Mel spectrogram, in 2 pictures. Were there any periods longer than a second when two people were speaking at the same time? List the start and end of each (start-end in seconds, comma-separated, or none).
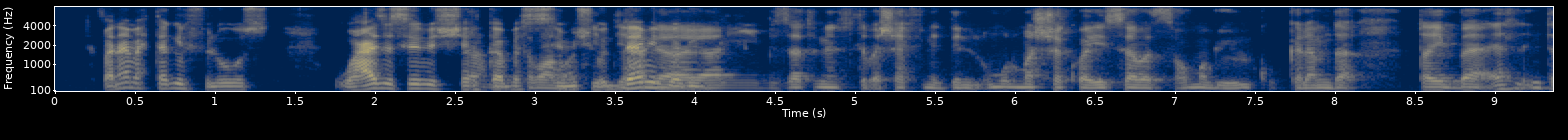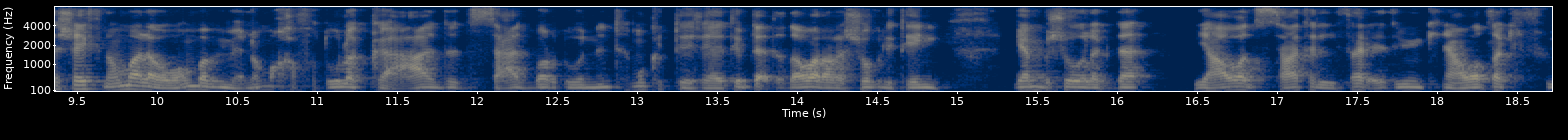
2.6-4.1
